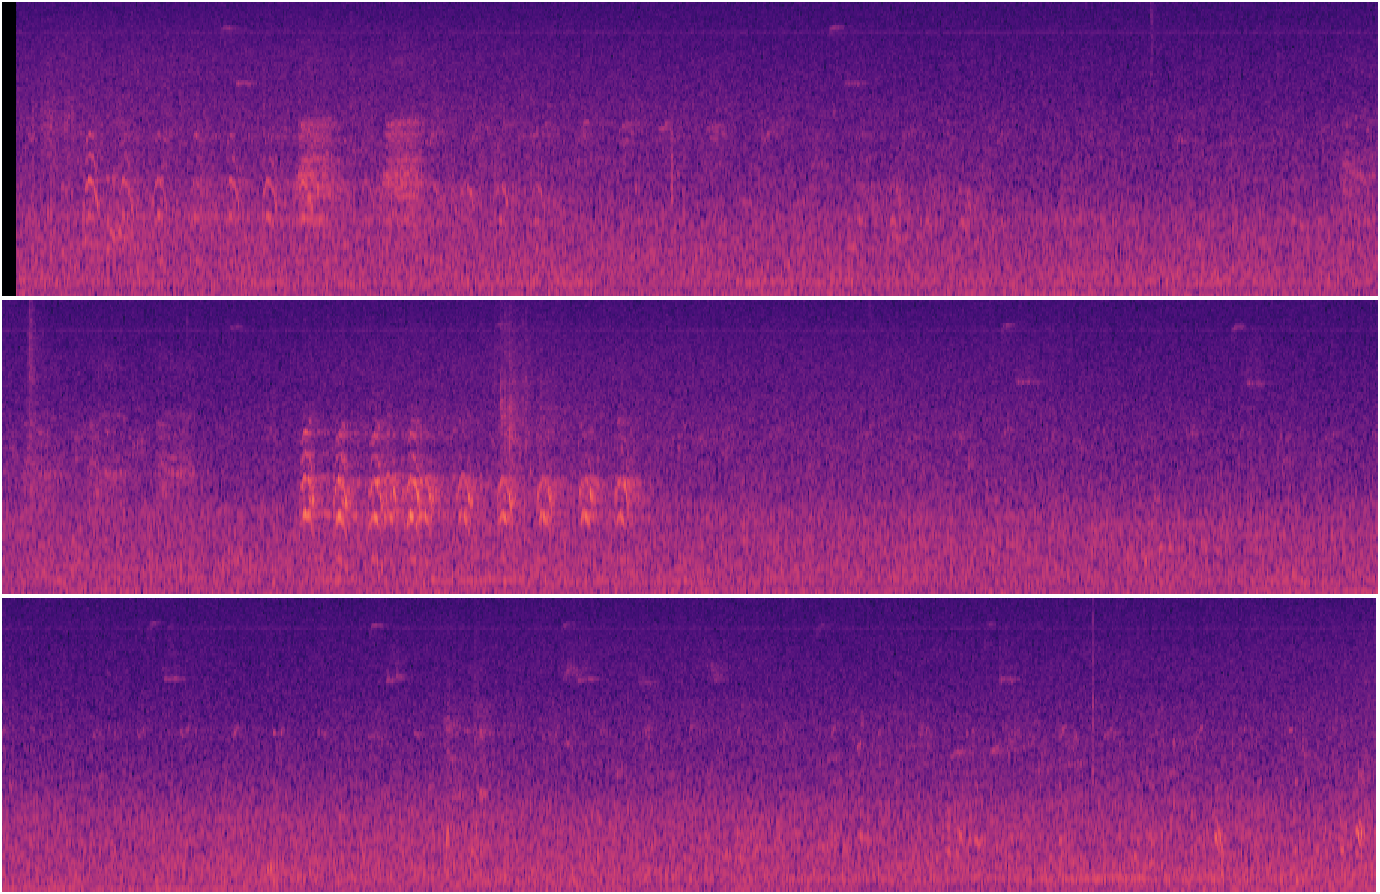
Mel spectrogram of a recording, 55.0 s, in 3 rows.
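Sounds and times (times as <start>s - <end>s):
background hiss: 0.2s - 55.0s
crow cawing: 1.1s - 7.2s, 17.8s - 21.0s, 22.3s - 24.8s, 25.4s - 27.0s.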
